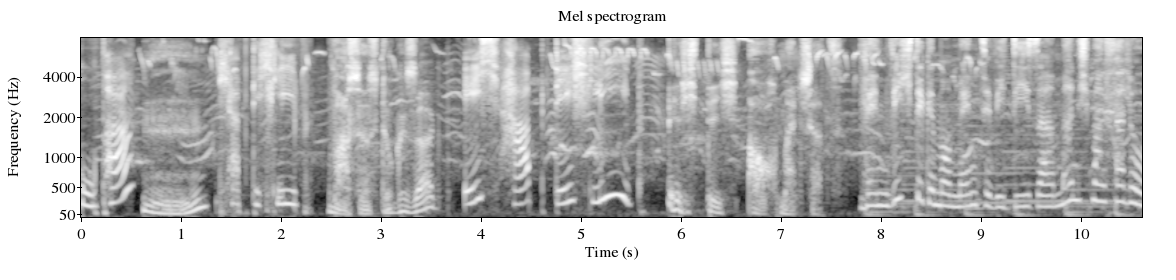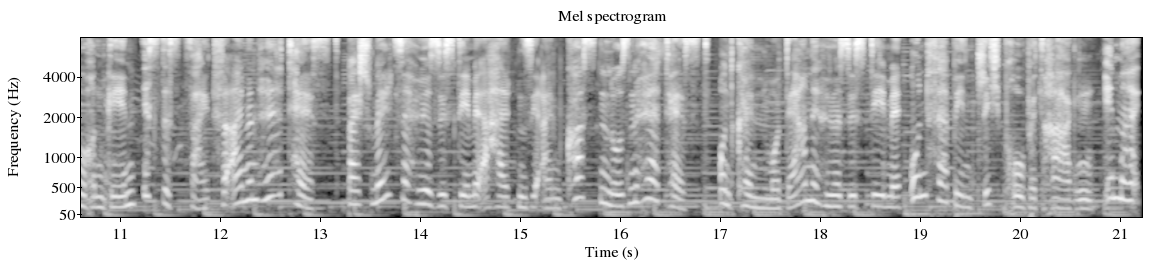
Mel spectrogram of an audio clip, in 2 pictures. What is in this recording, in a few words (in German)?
Radiospot; Schmelzer Hoersysteme; Opa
